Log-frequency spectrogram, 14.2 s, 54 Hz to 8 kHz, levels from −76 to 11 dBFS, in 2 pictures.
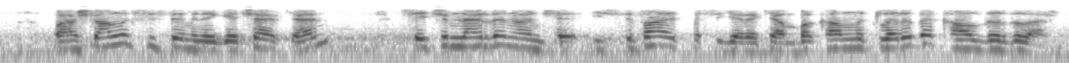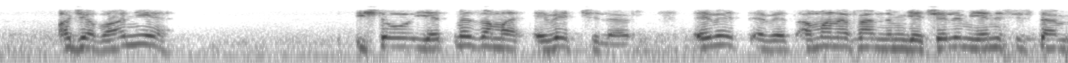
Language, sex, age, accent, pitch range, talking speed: Turkish, male, 60-79, native, 160-250 Hz, 105 wpm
